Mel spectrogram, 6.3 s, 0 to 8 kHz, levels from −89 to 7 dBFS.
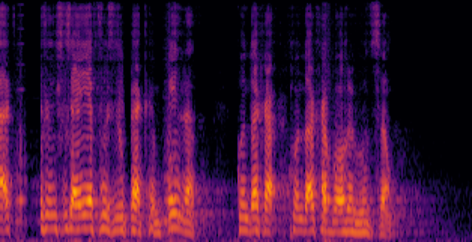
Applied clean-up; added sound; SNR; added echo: neural separator model SepFormer DNS4.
